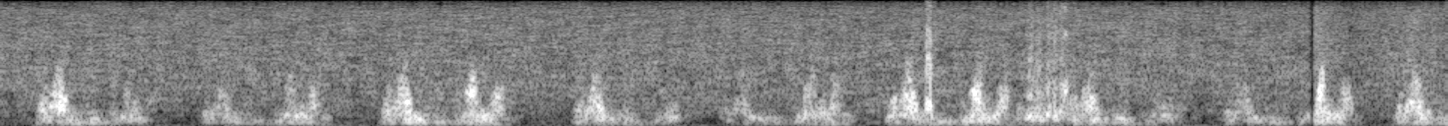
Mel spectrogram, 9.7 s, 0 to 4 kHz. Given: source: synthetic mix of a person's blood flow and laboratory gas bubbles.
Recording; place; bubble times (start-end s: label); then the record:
Doppler ultrasound of blood flow; precordium
6.16-6.26 s: bubbles
6.48-6.53 s: bubbles
6.78-7.21 s: bubbles
From the record:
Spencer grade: 1 (occasional bubble signal discernible with the cardiac motion signal, with majority of cardiac periods free of bubbles); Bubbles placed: only in the low amplitude regions of the cardiac cycle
